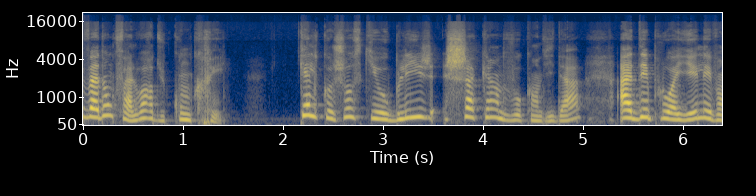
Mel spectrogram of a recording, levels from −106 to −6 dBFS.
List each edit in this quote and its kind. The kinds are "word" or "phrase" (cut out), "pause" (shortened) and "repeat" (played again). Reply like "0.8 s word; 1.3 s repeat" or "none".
none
